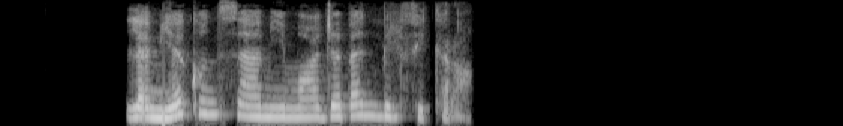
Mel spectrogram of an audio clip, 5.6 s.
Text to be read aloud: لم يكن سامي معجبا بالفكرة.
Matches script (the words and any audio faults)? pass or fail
pass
